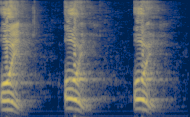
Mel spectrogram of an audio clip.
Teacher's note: olha o o como ele abafa como ele esconde o i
